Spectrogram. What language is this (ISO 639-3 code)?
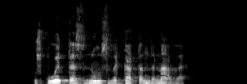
glg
